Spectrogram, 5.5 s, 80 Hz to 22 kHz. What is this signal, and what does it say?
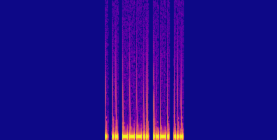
Morse code, heard as a keyed tone, about 34 wpm, 700 Hz. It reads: EI8FS
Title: DXCC-100 Call Signs - 5 Characters - Repeated 3x - 35wpm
